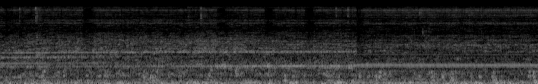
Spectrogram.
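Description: Steady machine hum with a low rumble and a thin, steady whine; the whine shifts slightly in pitch about three and a half seconds in.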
